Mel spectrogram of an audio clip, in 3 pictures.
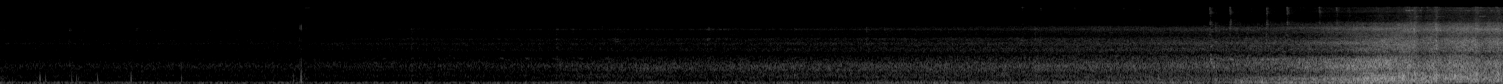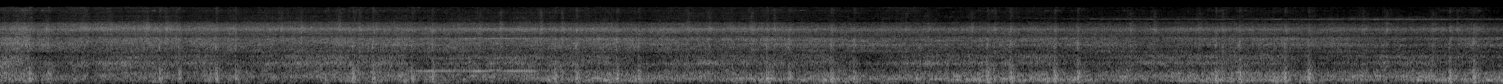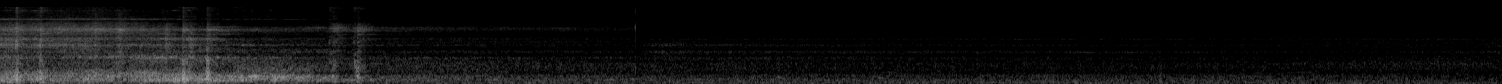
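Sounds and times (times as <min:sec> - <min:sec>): train wheels rumbling on rail: 0:00.2 - 0:36.4.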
